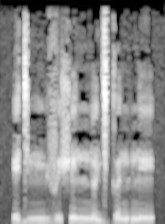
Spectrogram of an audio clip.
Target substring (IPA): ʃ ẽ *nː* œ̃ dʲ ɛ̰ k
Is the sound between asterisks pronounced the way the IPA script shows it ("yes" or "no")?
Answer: yes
